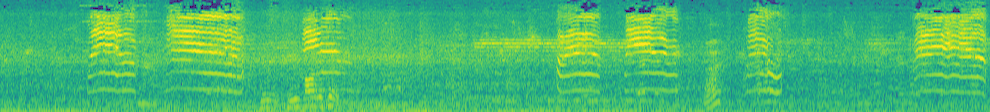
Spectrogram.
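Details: Hungry stray kittens fed small raw fish caught from a pond meow repeatedly, loud bright cries with rich overtones coming in bursts every second or two, amid chewing and rustling noises.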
